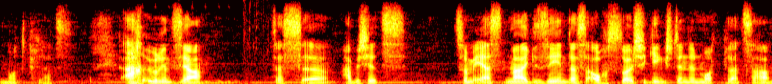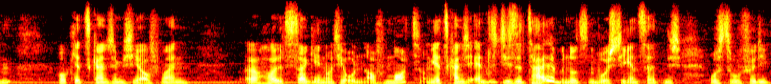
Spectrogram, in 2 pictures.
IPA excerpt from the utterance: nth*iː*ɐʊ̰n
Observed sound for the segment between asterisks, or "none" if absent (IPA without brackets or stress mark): iː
